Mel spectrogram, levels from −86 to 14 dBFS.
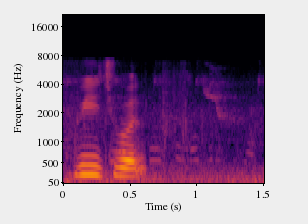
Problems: constant background noise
